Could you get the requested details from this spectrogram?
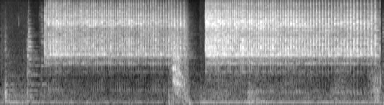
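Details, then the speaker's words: Bicycle rear hub freehub after cleaning and applying grease to the ratchet: two spins give a fast, even, high buzzing ratchet without gritty catches, much smoother than before; normal freehub ratchet. "처음 소리보다 굉장히 부드러워졌죠."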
